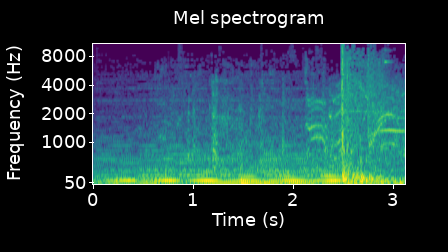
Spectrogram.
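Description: A single sharp gunshot, hitting a security guard, cracks out loudly near the end, cutting through a low, droning background of rumbling tones.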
